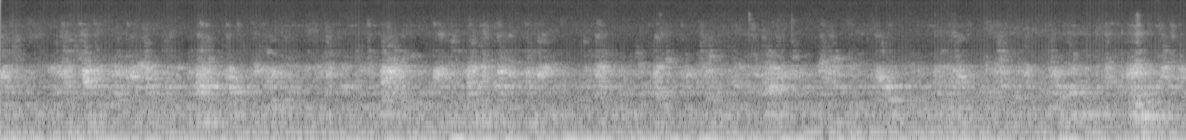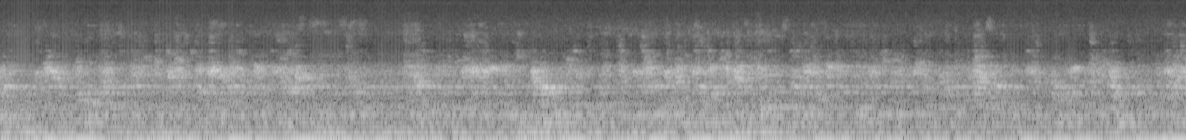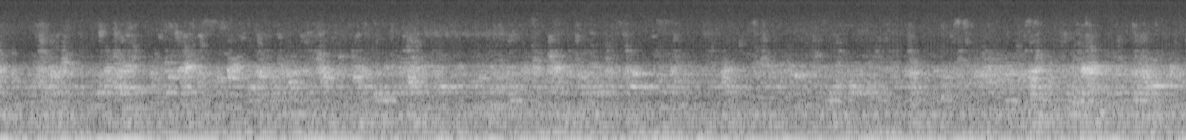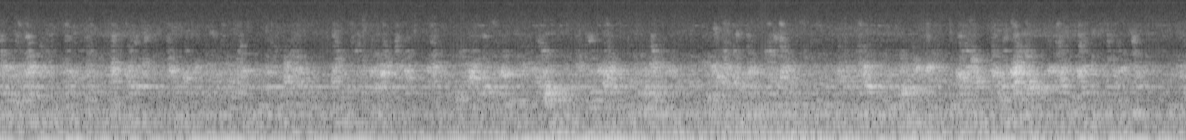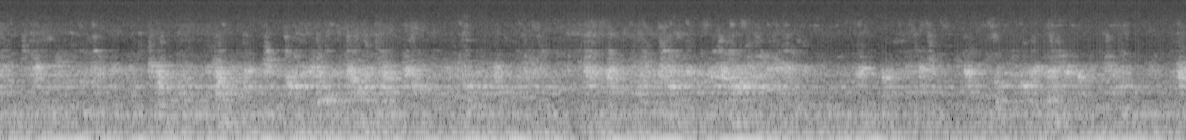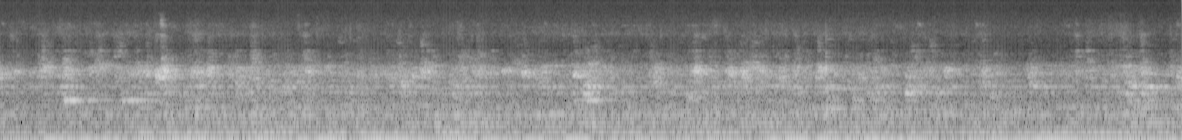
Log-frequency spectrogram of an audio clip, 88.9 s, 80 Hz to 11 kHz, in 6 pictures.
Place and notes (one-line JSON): {"title": "Pakalniai, Lithuania, abandoned bridge", "date": "2020-06-23 13:40:00", "description": "abandoned metallic bridge construction on the lake: it surely remembers soviet times when there was recreation base...a pair of contact mics and geophone on it.", "latitude": "55.44", "longitude": "25.47", "altitude": "162", "timezone": "Europe/Vilnius"}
